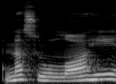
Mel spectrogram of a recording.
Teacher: ہا کو سینے سے ادا کریں گے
